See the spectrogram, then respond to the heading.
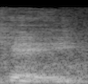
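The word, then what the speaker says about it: Kaj: And Kay, that's spelled K-A-J, it's pronounced Kay.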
